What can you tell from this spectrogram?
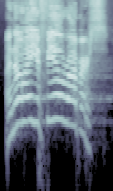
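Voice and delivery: loud pleading. A narrator's reading. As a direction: plead with him across the distance. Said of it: "Garrison pleaded".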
